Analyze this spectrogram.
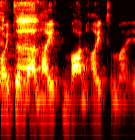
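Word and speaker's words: Hoyte van Hoytema: You brought up Hoyte von Hoytema, I think is how you pronounce it. – Hoyte von Hoytema, yeah.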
